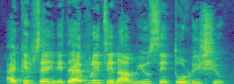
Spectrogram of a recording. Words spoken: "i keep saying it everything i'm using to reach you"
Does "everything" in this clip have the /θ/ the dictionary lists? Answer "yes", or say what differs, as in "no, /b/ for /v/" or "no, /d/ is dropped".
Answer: no, /t/ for /θ/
